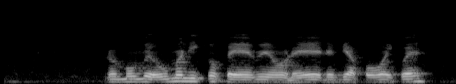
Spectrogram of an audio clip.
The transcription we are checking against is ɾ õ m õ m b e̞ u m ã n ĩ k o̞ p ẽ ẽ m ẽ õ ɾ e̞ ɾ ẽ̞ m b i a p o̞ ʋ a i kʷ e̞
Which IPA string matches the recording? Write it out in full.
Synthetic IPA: ɾ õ m õ m b e̞ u m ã n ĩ k o̞ p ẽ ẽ m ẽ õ ɾ e̞ ɾ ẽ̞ m b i a p o̞ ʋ a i kʷ e̞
